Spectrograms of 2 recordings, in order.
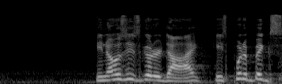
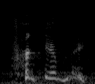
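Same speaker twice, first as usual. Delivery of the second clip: tender plea; 6 semitones higher, 10 dB quieter, slower than usual. Retold or imitated. Estranged son pleads at door.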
